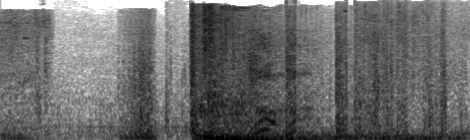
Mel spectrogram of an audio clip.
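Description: A heavy blow lands with a thud.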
